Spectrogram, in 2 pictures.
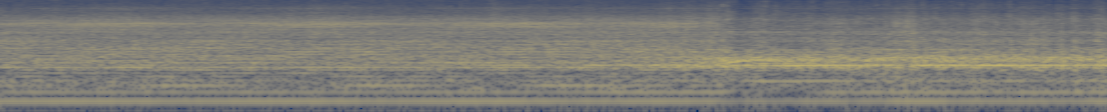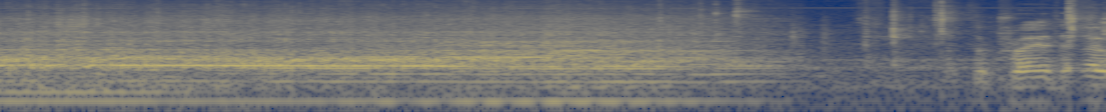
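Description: A juicer grinds and presses sections of gobo root, a loud steady mechanical drone with a motor whine that shifts midway before cutting out near the end into a few scattered knocks.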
